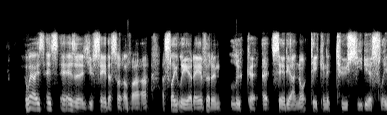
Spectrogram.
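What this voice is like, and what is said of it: Scottish accent. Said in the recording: “his Scottish accent”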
